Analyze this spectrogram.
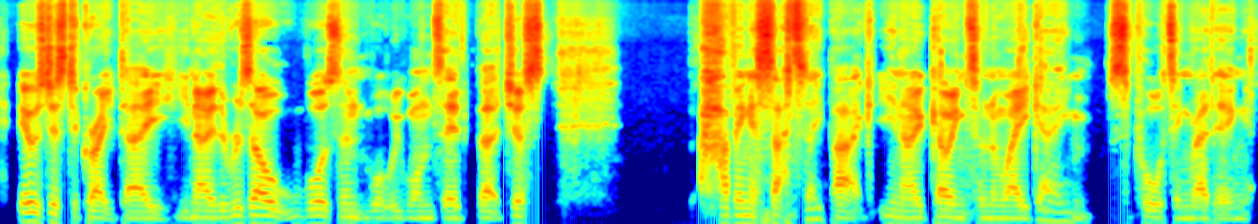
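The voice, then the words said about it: Strained, worn-out voice. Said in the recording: “As you could probably tell, my voice is still suffering a little bit from yesterday.”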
